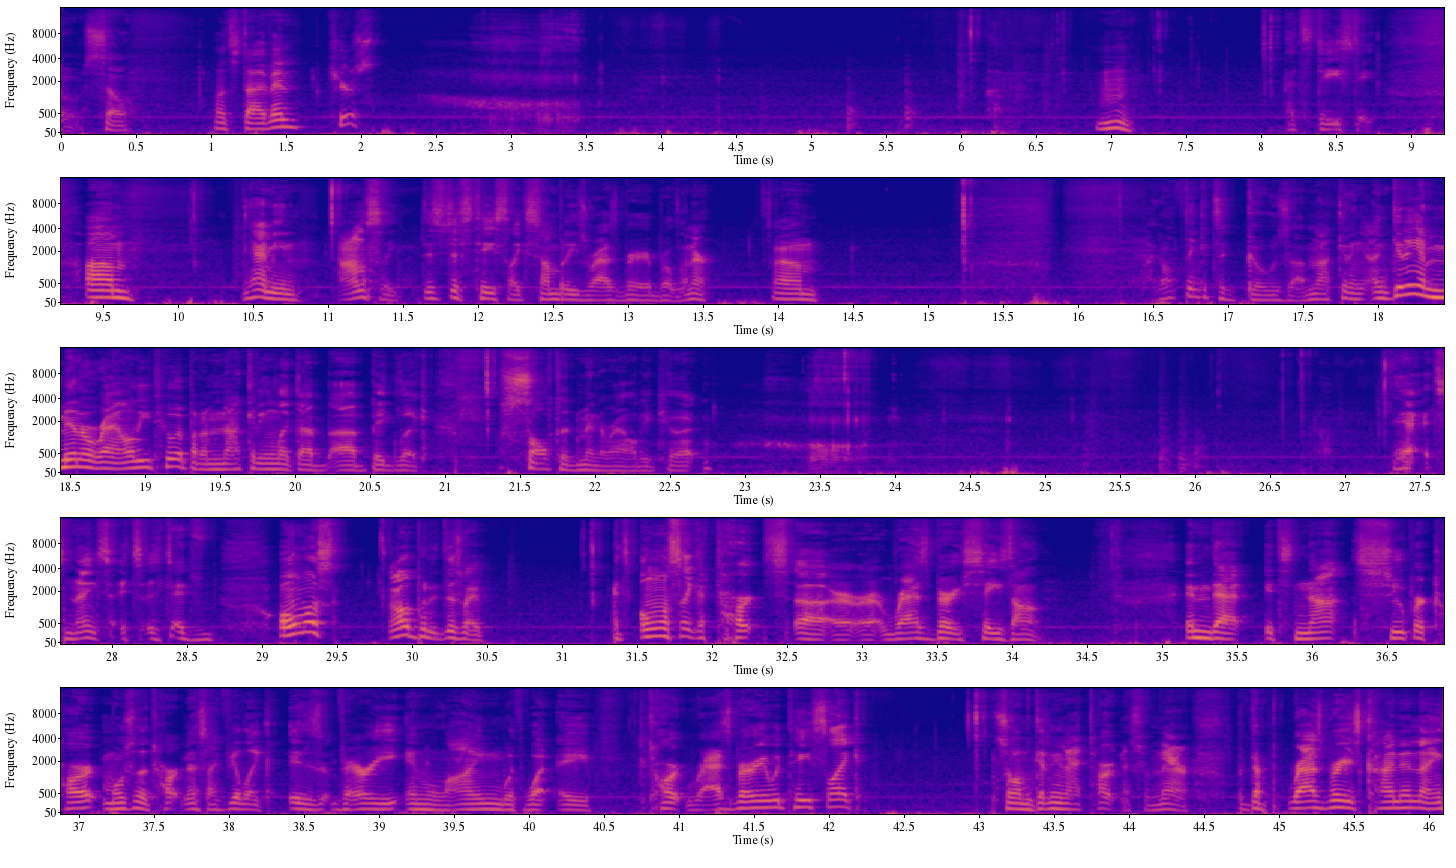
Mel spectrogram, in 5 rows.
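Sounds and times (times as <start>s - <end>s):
faint steady hum: 0.0s - 46.0s
man slurping beer: 2.6s - 3.6s, 23.0s - 24.0s
person gulping: 2.6s - 3.7s, 23.0s - 24.8s
swallowing: 23.0s - 24.8s.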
